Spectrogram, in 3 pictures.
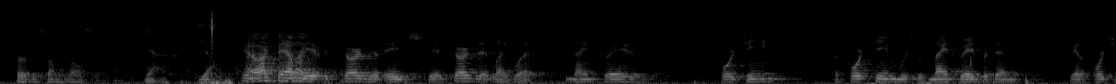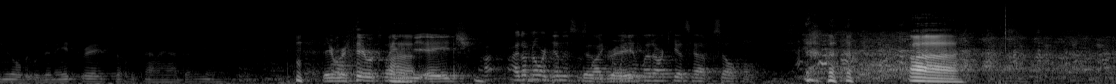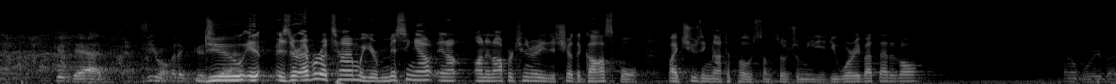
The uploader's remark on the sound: Questions about this topic from the audience.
